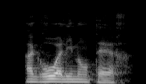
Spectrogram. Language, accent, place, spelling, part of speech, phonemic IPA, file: French, France, Lyon, agroalimentaire, adjective, /a.ɡʁo.a.li.mɑ̃.tɛʁ/, LL-Q150 (fra)-agroalimentaire.wav
- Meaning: food and agriculture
